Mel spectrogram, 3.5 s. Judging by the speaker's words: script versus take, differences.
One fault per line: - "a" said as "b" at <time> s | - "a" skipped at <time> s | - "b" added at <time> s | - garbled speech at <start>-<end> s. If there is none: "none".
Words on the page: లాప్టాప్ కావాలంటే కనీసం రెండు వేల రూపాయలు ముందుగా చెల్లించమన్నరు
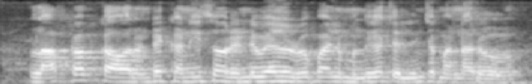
none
